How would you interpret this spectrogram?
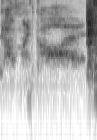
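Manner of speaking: breathless horrified whisper. Retold or imitated. Grandpa whispers in horror at the cafeteria table, breathless and shocked. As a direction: gasp it out under your breath in shock. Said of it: "He was horrified".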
